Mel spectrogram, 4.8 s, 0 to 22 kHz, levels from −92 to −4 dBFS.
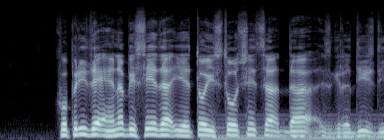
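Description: From 2.50 s to the end, mains hum enters: a steady 60 Hz tone from power-line coupling, fairly loud beneath the speech, unwavering in pitch unlike rumble.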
